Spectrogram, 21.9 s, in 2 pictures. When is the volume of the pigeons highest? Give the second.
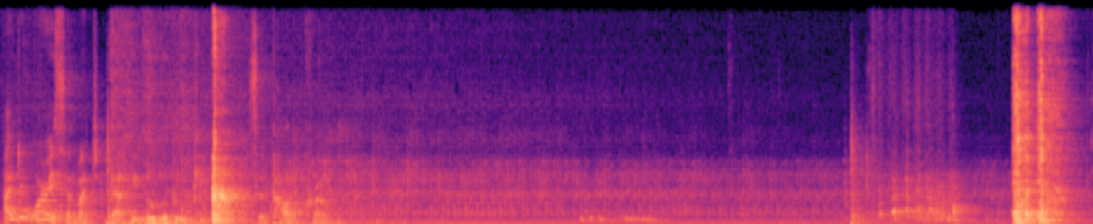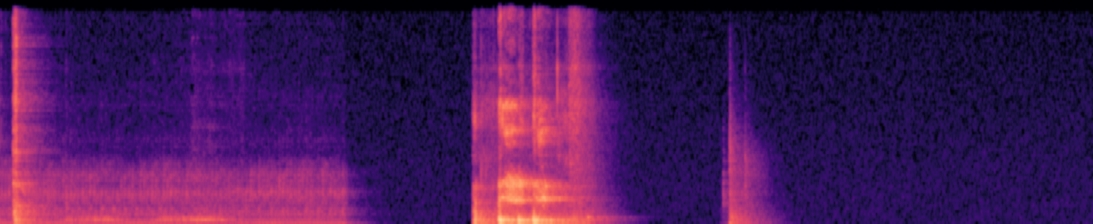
9 s.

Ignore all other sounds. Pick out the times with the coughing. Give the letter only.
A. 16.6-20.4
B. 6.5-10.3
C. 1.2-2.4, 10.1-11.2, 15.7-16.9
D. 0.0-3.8
C.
